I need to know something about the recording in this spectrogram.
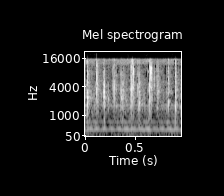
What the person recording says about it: they have the little balls inside them, so you shake it up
